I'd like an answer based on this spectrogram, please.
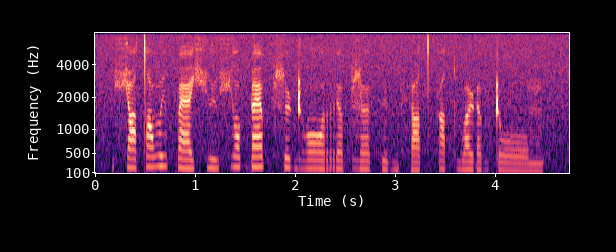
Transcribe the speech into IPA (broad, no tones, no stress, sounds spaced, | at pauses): ç œ tˤ o β i p æ ç y ç ɔ b ɽ æ p ɬ ʉ ɖʱ ɔ r œ p ɮ œ k y b h y tˤ k œ tˤ b ʉ ɽ œ b ʈ o m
